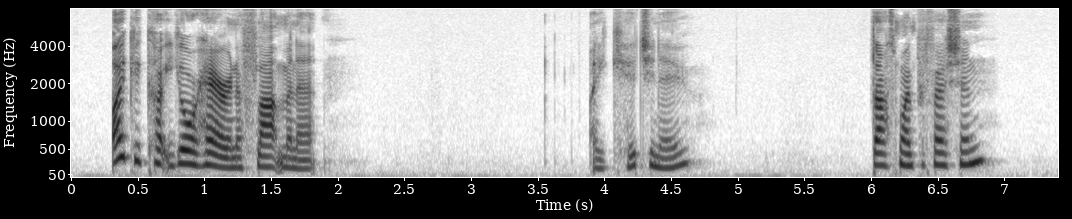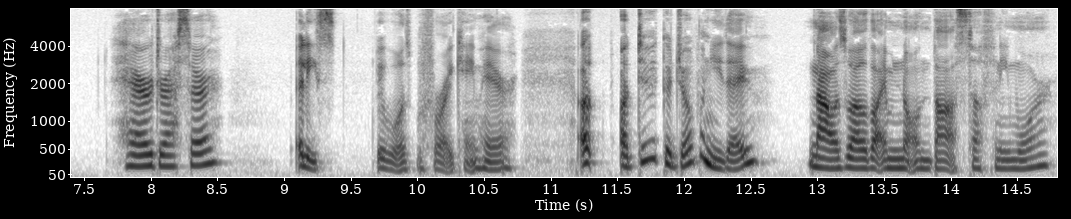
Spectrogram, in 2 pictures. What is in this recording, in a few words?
Audiobook, regional accents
